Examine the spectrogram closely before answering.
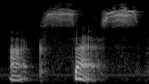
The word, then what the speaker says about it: access: So with the first one, if you listen again, it's access. So with that C sound, it becomes more like a K and an S at the beginning instead.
